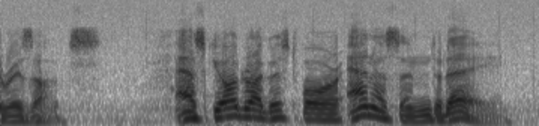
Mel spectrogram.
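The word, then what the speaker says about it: Anacin: a moment when we ask you to try Anison for the relief of pain due to a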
